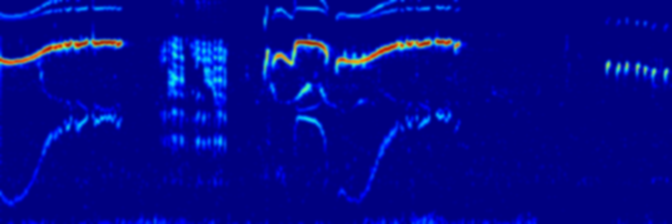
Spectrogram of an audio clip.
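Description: Streamer-tailed Tyrant: loud, high whistled notes sweeping upward and holding, broken by a brief burst of harsh chatter, ending in a quick run of short, clipped notes.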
